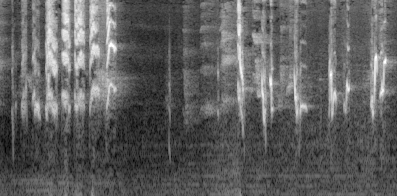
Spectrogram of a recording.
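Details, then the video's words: Cucak kombo leafbird in a training recording for young shamas: a harsh, rapidly pulsed chatter of about seven beats, quiet for over a second, then crisp rising and falling chirps spaced irregularly. "Putarkan MAsteran Cucak Kombo Ini Agar Punya Karakter Suara Tembakan"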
